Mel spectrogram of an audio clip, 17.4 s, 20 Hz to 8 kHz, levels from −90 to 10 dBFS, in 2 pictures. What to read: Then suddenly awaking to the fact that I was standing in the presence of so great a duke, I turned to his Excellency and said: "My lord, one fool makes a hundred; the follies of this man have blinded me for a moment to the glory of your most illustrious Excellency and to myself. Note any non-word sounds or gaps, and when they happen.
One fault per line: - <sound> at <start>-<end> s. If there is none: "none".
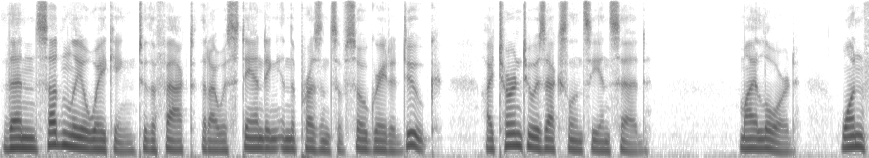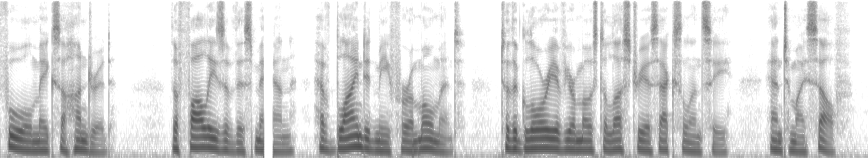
- dropout at 11.3-11.4 s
